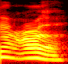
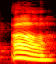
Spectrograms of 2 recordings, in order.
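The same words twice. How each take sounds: First: آ with the throaty ain from the pharynx; آ from the throat, not the chest; ain sound. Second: آ as a plain glottal hamza from the chest; آ voiced from the chest, not the throat; hamza sound. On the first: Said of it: "عین کی آواز ہوتی ہے آ". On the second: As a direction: say آ with a light glottal catch. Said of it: "حمزہ کی آواز ہوتی ہے آ". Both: Shown as a demonstration.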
